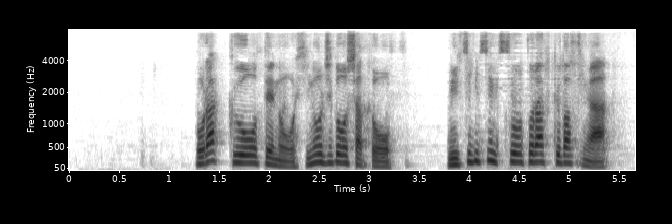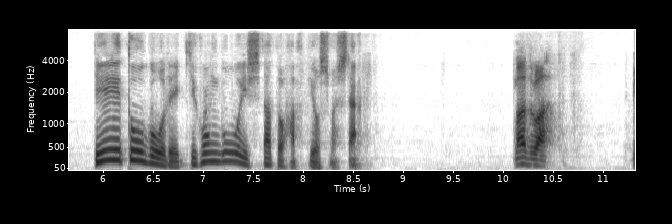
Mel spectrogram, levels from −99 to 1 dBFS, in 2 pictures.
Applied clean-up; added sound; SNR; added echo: neural mask model DeepFilterNet 3.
